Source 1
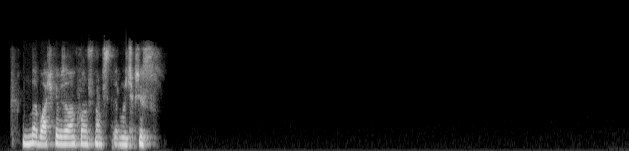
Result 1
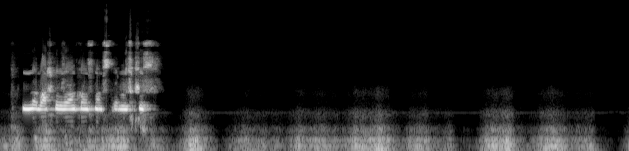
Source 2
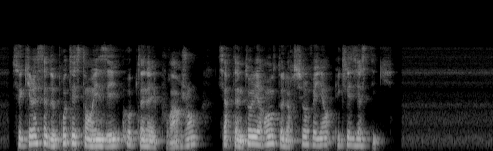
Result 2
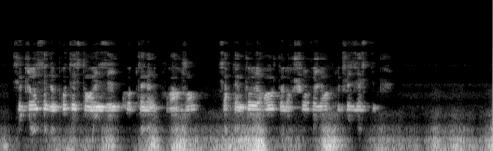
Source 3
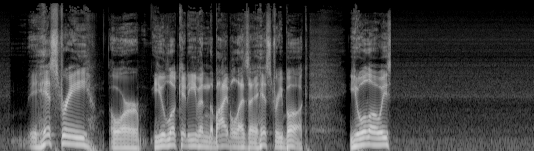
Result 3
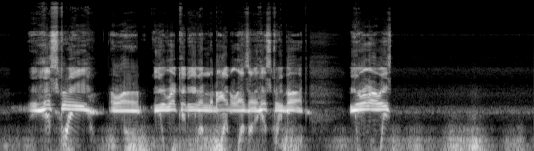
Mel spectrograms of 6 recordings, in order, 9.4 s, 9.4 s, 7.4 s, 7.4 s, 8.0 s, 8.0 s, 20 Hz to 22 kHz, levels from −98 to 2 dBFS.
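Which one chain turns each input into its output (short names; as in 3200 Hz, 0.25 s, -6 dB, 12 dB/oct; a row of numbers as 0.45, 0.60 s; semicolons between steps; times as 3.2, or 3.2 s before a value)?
band-swap scrambler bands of 1000 Hz; wind noise 190 Hz -39 dBFS; ripple EQ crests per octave 0.95, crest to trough 11 dB; in parallel at -0.5 dB: limiter -15 dBFS; on the sum: sine folder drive 3 dB, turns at -2 dBFS; spectral expander 1.5:1; normalise peaks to -1.5 dBFS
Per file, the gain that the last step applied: +0.5, +1.5, 0.0 dB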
